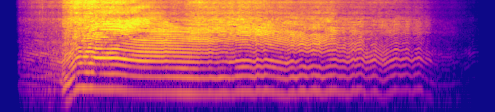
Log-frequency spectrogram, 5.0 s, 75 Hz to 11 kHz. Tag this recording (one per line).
65cc
ktm
motorbike
motorcycle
